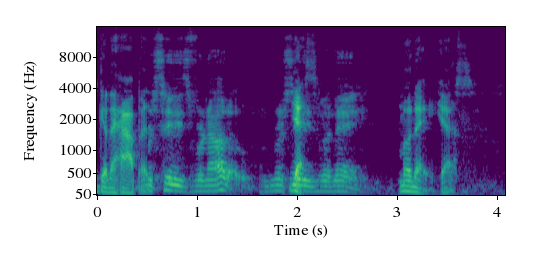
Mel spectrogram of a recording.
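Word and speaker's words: Moné: Ronaldo Mercedes Monet yes I think they technically pronounce it money I think it's an accent a grave not an Exon thank you Sante Q goes eh it's not ground goes e so I think it's Mercedes money I think technically anyways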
